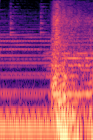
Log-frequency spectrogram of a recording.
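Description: A low, steady engine rumble suddenly swells into a loud, rushing roar about halfway through, the heavy noise of a train engine passing, with no voices.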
